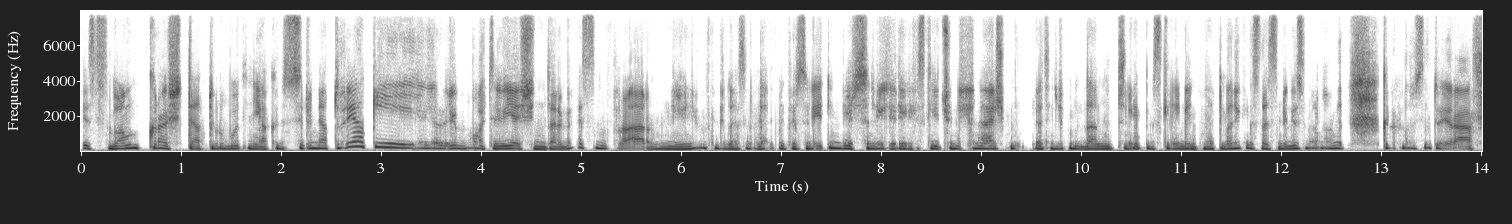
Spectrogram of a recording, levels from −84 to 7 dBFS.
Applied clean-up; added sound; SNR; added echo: neural diffusion model UNIVERSE++.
